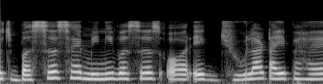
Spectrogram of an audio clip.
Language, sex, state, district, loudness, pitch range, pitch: Hindi, female, Chandigarh, Chandigarh, -15 LUFS, 230-265 Hz, 255 Hz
